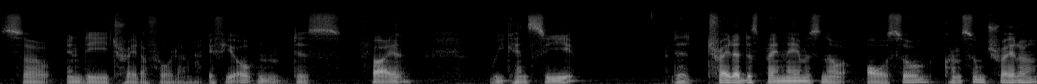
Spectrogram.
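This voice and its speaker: A man with a non-native accent speaks at a very slow pace in a very deep, low pitch, with lively intonation and vocal fry. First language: not English. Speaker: software tutorial creator. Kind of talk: tutorial. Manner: casual, with fillers and restarts.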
